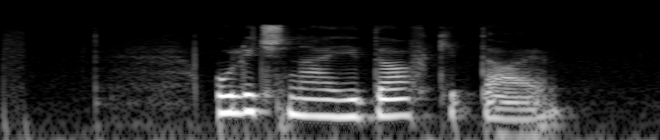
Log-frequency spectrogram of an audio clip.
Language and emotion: Russian, neutral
